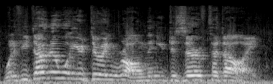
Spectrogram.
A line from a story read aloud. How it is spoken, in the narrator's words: I'm going to shout at the computer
